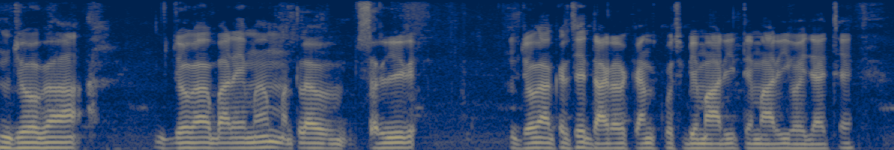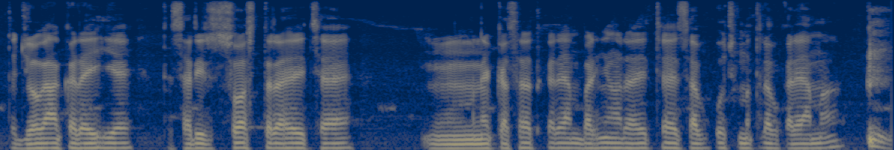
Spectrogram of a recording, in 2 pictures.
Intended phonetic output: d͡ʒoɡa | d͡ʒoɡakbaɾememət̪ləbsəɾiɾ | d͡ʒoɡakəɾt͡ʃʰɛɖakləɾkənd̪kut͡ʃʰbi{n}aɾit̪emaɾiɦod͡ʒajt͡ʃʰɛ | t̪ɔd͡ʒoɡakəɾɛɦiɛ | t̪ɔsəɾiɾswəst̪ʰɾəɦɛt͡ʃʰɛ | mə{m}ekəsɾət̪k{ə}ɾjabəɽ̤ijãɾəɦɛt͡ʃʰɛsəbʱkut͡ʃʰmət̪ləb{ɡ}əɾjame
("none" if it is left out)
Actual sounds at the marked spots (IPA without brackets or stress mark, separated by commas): m, n, ə, k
